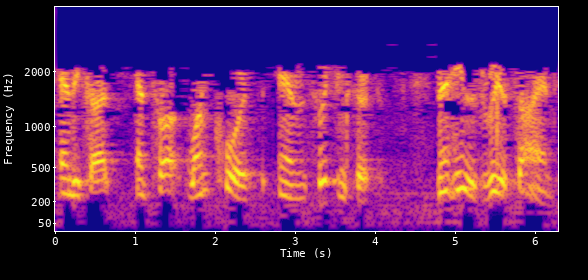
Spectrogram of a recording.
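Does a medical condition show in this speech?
Yes: stroke affecting throat muscles; much mobility recovered with therapy.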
